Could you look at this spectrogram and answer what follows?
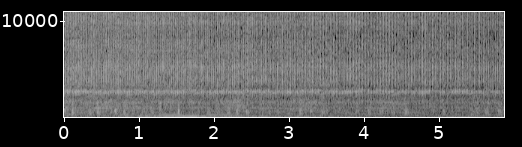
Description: Just got my new Kickr. It seems to be making a weird clicking / rubbing noise on the belt. Is this normal?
